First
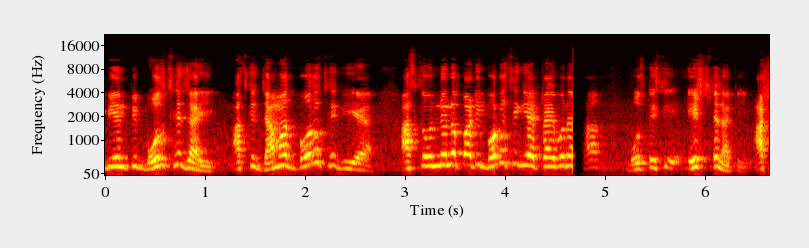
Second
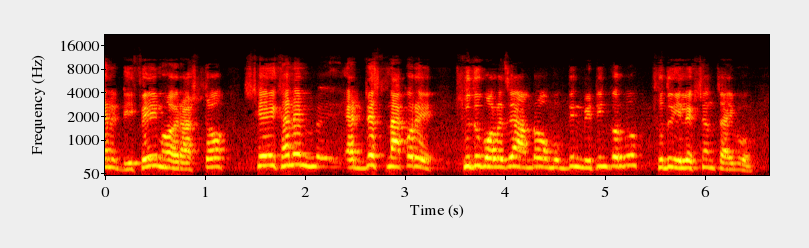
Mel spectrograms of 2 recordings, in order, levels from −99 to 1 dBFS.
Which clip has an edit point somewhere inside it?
first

